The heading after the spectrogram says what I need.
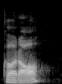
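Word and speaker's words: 頃: After it, we have koro, which is a noun. So again, the usual verb in attributive position, here also with the adverb before it, mo. Koro, actually, koro, accent on the first mora.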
